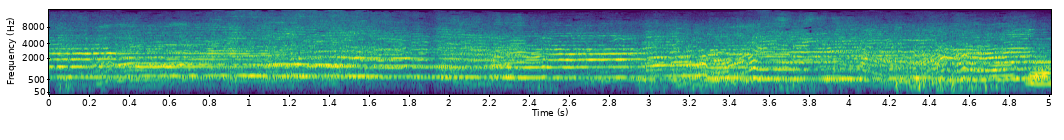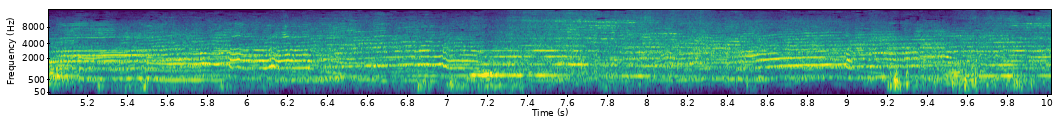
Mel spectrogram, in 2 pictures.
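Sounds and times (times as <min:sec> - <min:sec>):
rc car engines whining: 0:00.0 - 0:10.0.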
